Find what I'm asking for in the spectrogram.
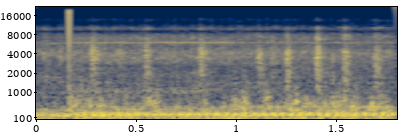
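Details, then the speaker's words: Pathmaker rig driving home with broken Dana 300 transfer case (6th failure, on first rock-crawling obstacle): quick steady ticking knocks several times a second over low drivetrain hum; case not split, to be replaced with last spare. "that's sounds absolutely terrible not going to lie this is not the first time I've driven home with my Daya 300 make it sounds like that"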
